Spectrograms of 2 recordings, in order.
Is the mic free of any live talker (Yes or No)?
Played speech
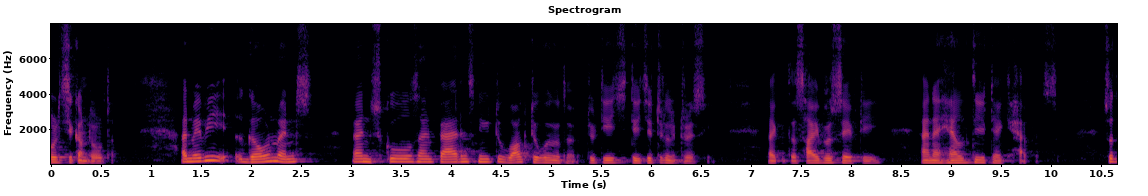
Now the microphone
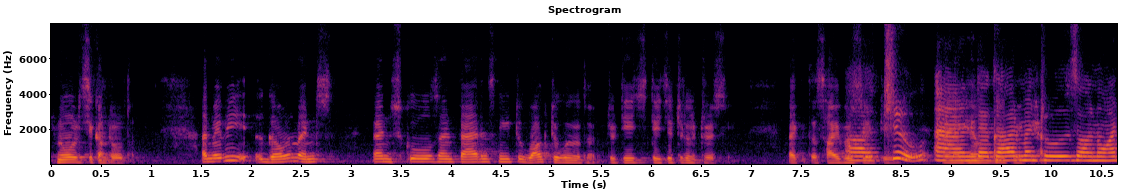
No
